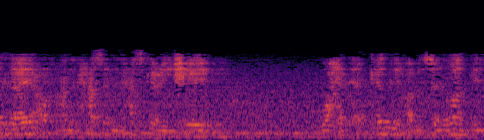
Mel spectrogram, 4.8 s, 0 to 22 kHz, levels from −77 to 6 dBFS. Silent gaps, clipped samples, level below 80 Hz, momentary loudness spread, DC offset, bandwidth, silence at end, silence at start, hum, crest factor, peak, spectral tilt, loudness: none; under 0.1%; -50 dBFS; 13 LU; under 0.1%; 5.4 kHz; 0 s; 0 s; none; 20 dB; -10 dBFS; -9 dB/octave; -28 LUFS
